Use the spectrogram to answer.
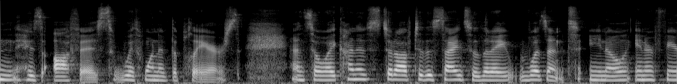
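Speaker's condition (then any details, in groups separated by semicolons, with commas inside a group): No condition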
